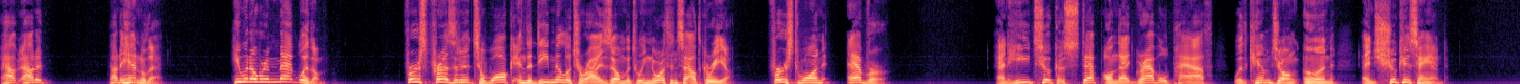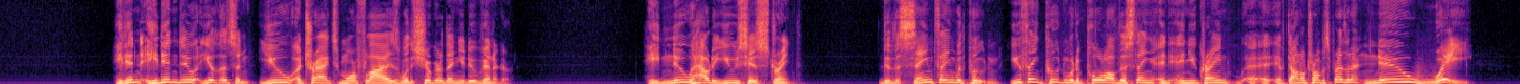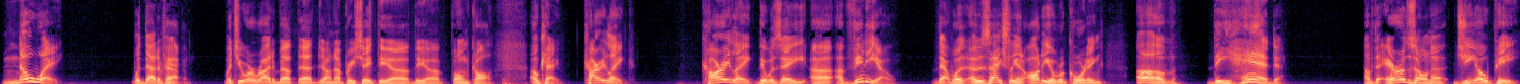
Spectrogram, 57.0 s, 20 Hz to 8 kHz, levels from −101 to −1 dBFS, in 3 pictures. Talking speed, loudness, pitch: 150 wpm, -16 LUFS, 165 Hz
